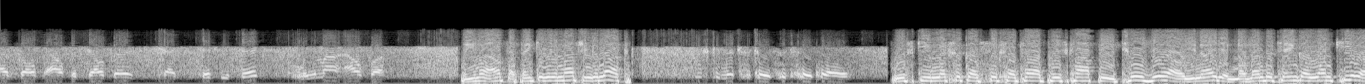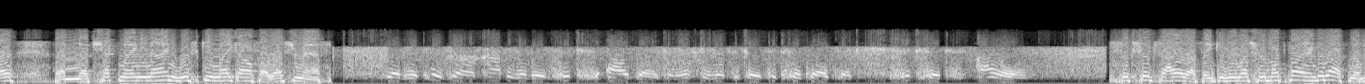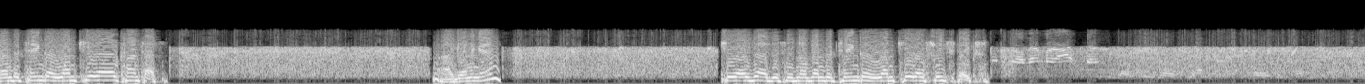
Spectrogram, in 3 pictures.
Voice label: USB, 21MHz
